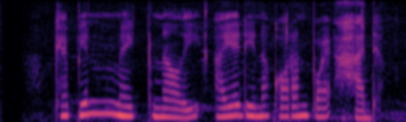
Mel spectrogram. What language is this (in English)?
Sundanese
